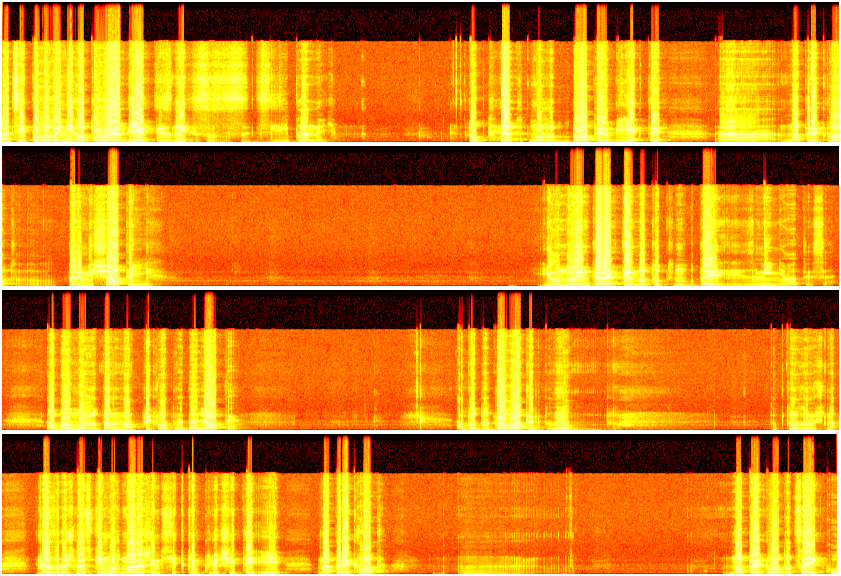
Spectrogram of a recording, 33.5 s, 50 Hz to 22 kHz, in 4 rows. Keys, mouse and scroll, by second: 0.0 click, 0.5 middle click, 2.5 shift+middle click, 3.6 middle click, 4.3 middle click, 5.0 click, 7.3 t, 8.6 click, 15.5 middle click, 18.4 Delete, 20.3 middle click, 22.8 t, 23.4 scroll up 2, 23.8 middle click, 25.5 z, 26.2 middle click, 27.2 click, 28.1 middle click, 32.7 click.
